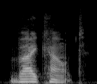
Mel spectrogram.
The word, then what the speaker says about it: viscount: S is mute in isle, island, domain, viscount.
